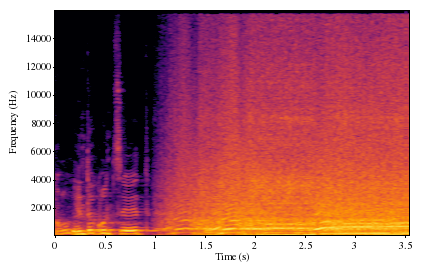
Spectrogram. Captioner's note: engine noise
